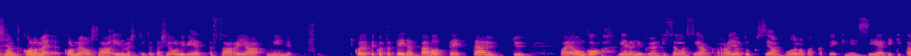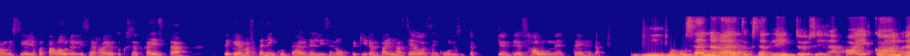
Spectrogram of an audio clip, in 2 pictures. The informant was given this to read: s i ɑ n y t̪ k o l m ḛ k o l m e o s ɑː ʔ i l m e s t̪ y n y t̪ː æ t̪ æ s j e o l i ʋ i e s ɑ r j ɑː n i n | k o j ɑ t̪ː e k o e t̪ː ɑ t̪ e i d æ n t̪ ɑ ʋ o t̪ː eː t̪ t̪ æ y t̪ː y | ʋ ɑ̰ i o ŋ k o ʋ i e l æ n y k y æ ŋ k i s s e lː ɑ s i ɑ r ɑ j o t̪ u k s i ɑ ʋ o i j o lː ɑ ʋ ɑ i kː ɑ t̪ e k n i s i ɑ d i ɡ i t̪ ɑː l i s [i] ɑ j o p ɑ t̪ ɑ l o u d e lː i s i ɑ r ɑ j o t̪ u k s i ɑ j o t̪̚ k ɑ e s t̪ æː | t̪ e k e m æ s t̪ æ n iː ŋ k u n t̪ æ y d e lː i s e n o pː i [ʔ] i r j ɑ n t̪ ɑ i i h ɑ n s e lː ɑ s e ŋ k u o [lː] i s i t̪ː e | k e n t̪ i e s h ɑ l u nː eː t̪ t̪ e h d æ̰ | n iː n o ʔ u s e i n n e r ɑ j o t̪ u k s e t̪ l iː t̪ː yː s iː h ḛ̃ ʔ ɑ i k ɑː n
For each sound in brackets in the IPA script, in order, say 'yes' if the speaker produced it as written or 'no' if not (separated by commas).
yes, no, no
